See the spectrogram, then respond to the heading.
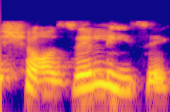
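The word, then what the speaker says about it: Champs-Élysées: ये उसकी तरह है शोज लीजे इसे शोज लीजे कहते हैं प्रोनाउंस ऐसे किया जाता है तो एक शाम जो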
